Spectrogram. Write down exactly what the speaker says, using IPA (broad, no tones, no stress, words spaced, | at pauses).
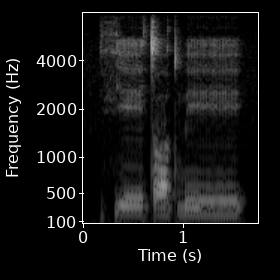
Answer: fʲeː tɒːtmeː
